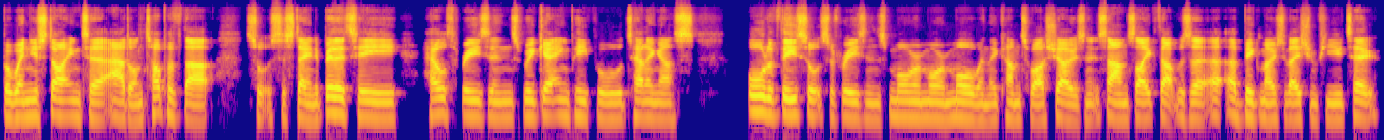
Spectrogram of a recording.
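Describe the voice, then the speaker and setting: A man's voice: medium pitch, little pitch movement, normal speed, a bit bright, clean tone, dry recording, studio quality. A young man hosting a casual video-call interview, enthusiastic and chatty, with many fillers and restarts. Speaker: host.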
